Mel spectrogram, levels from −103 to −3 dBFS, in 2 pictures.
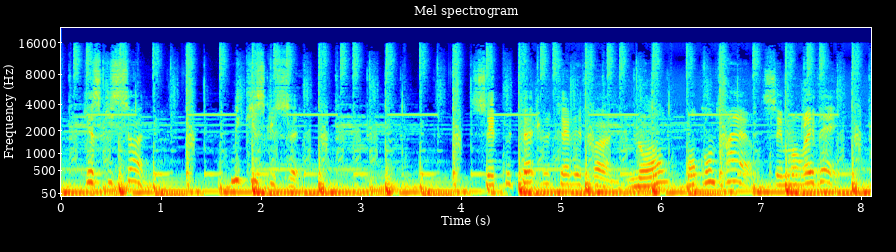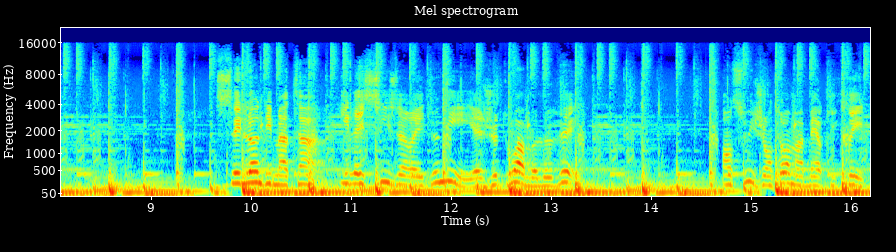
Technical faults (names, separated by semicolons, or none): DECT cordless phone buzz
